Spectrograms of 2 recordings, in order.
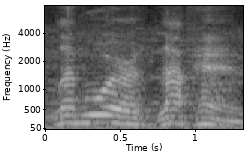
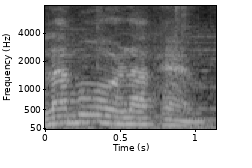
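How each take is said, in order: First: It is read plainly with an English accent. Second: It is said with a French accent.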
